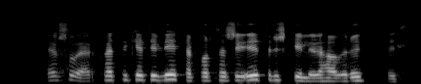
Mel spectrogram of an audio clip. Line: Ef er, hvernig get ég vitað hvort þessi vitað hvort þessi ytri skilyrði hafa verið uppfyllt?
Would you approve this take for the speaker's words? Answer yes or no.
no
